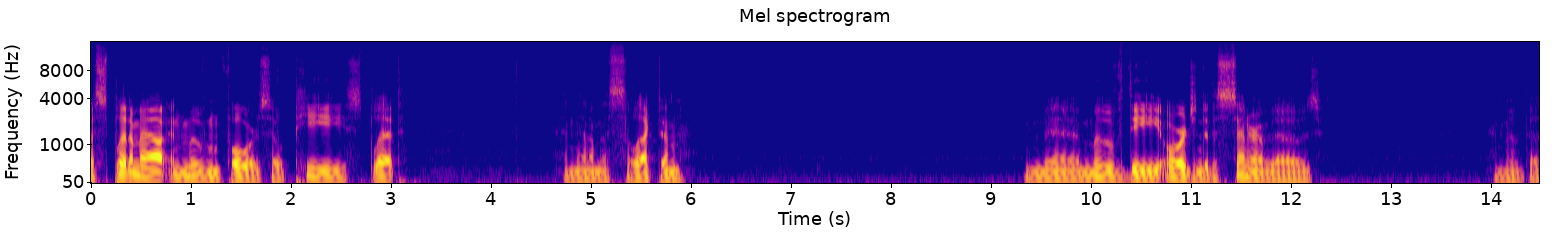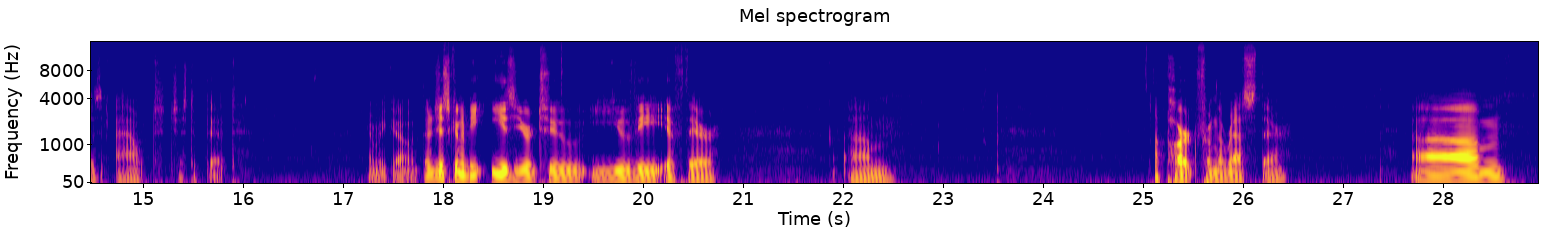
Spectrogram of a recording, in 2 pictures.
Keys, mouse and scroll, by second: 0.1 middle click, 1.9 p, 4.2 Tab, 5.0 right click, 9.9 click, 11.0 click, 17.0 click, 17.0 middle click, 18.1 scroll down 2, 18.6 shift+middle click, 19.2 Tab, 20.6 Tab, 21.4 scroll down 1, 21.9 a, 22.4 middle click, 25.6 KP_5, 26.1-26.6 scroll down 2, 26.6 shift+middle click, 27.3-28.8 scroll up 1.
